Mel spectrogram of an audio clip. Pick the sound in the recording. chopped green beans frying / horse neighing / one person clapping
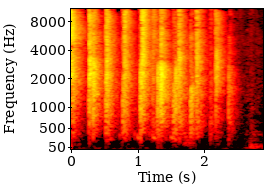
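one person clapping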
